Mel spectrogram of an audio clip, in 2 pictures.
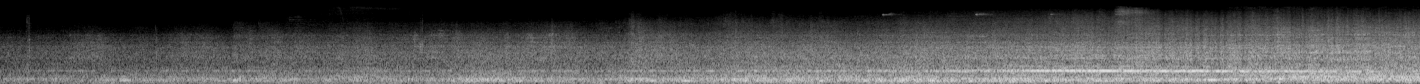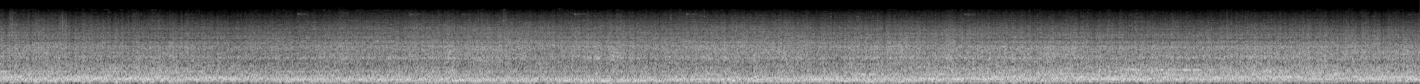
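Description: A train approaching and running past on the rails. It grows louder over about ten seconds to a steady rolling rumble with rail clatter. A thin steady whine peaks and then fades out about halfway through.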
